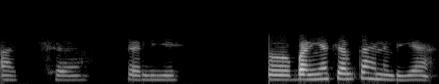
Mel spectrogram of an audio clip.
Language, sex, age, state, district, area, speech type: Hindi, female, 30-45, Uttar Pradesh, Ghazipur, rural, conversation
